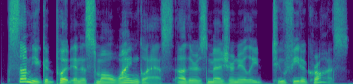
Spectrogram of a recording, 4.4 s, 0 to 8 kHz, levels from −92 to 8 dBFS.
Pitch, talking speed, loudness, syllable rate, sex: 125 Hz, 190 wpm, -20 LUFS, 5.2 syllables/s, male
